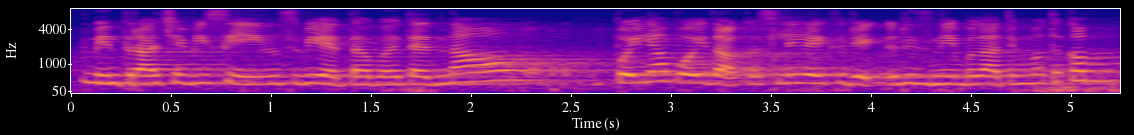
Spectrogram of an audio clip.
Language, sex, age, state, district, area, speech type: Goan Konkani, female, 18-30, Goa, Quepem, rural, spontaneous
